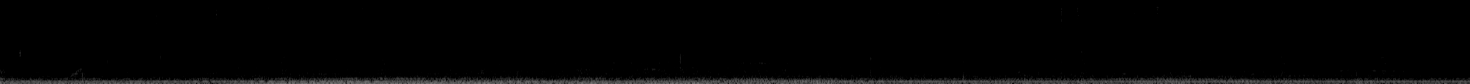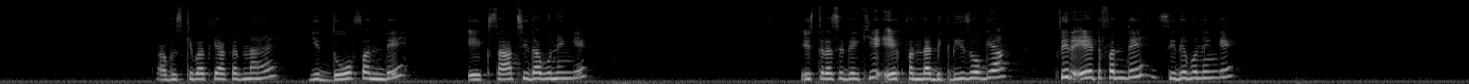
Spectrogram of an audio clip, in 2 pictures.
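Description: Knitting needles tick and scrape softly against each other.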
